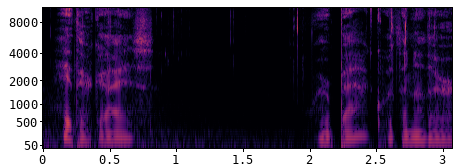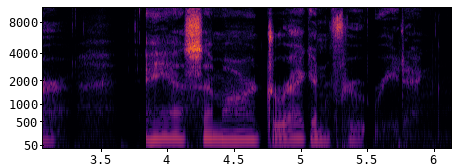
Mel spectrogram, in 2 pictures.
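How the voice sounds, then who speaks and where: A man of medium pitch speaks gently and somewhat breathily, his tone dark and mellow and his intonation fairly even. His fairly slow delivery has long, frequent pauses and big swings in loudness, in a dry, close sound with no echo. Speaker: oracle card reader. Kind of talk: ASMR tarot-style reading, explanatory talk to camera. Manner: soft, quiet, gentle.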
